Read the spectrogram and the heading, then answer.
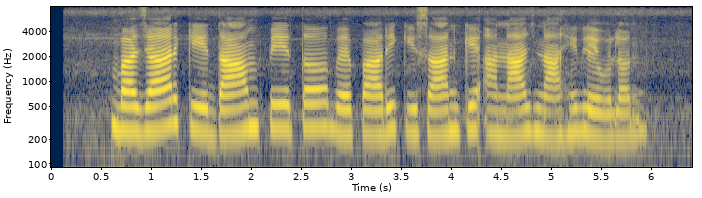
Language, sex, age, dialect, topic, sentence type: Bhojpuri, female, 18-24, Western, agriculture, statement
